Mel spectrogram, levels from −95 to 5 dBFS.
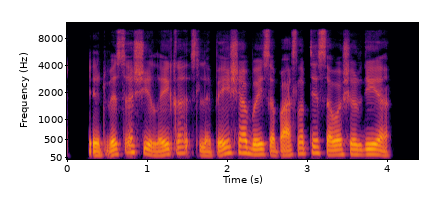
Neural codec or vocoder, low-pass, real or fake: none; 9.9 kHz; real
